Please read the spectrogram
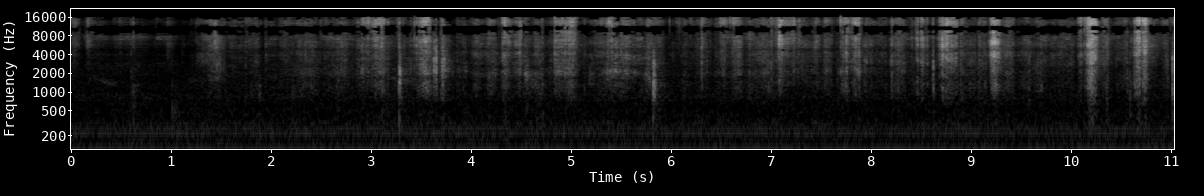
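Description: Old book-page paper being torn by hand in short, irregular rips, with paper crinkling between them.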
